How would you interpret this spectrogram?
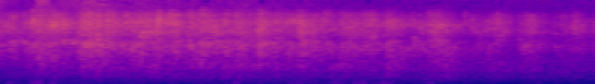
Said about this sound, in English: Let's give him a great big round of applause, shall we?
